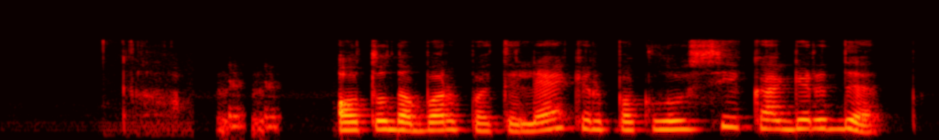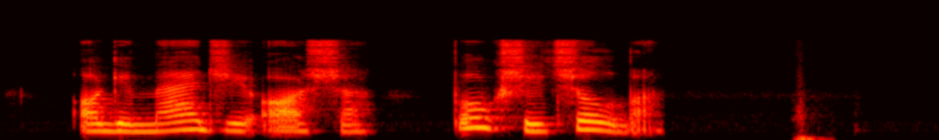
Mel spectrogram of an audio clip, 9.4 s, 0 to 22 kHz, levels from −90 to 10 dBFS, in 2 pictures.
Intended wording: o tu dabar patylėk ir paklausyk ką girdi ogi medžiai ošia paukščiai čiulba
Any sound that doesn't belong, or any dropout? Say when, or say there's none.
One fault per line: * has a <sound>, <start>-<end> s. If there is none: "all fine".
* has a laugh, 1.1-1.4 s
* has a whoosh, 8.7-8.9 s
